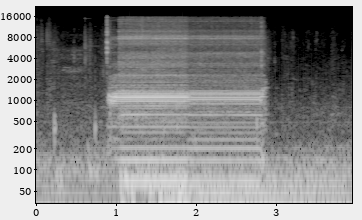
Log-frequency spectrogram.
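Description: An electric pump hums steadily for a moment.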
